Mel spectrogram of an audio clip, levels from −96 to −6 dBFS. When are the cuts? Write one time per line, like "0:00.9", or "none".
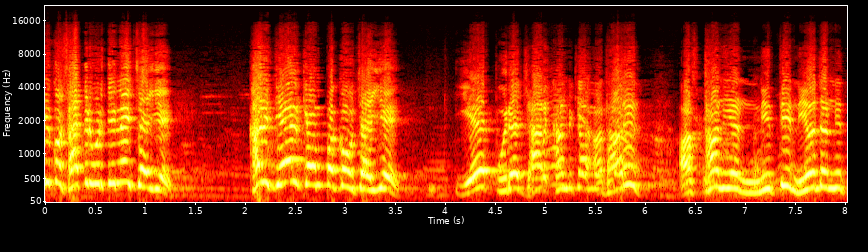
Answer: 0:05.4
